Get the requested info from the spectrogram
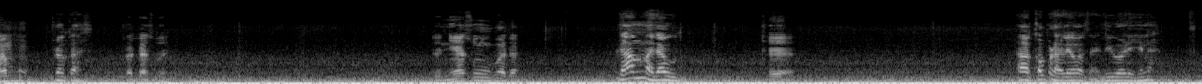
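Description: Steady low rumble of a car driving, heard from inside the cabin, under bursts of men's talk.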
